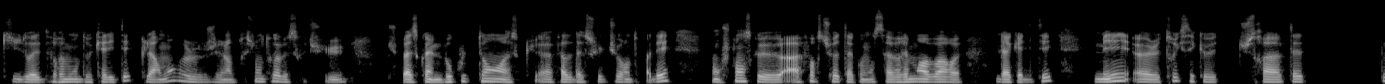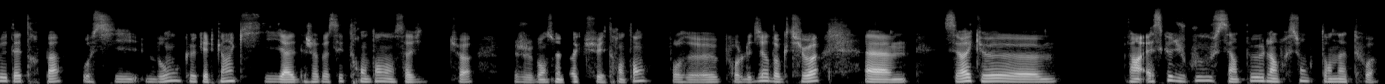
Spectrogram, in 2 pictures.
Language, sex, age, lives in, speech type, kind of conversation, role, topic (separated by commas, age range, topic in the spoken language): French, male, 20-24, France, conversation, advice, advisor, Comparer ses créations à celles des autres et perdre confiance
